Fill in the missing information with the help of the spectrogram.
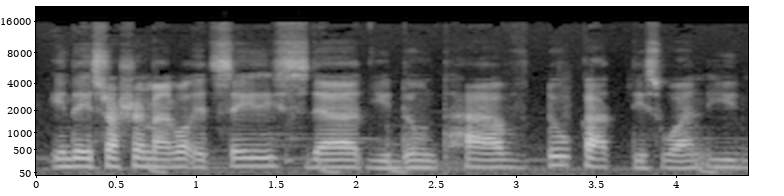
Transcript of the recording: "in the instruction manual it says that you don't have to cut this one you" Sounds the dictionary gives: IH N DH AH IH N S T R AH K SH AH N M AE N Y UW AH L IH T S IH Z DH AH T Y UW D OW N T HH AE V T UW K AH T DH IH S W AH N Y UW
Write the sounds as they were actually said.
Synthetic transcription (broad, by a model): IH N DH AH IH N S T R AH K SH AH N M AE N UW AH L IH T S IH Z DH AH T Y UW D OW N T HH AE V T UW K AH T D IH S W AH N Y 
